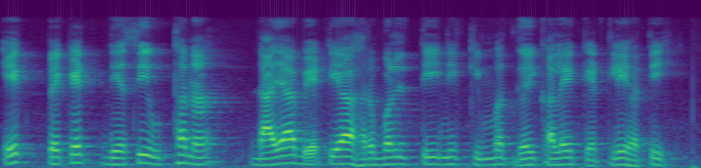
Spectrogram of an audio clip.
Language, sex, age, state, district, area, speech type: Gujarati, male, 45-60, Gujarat, Surat, urban, read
